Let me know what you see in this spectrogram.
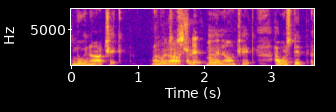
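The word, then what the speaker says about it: Młynarczyk: I did Poland against France, funnily enough, and the Polish goalkeeper was spelt Mlynczarek. You've lost me. Look like Blinkazurek. Pronounced how you do your homework, and I went and checked. It's pronounced Mlynczarek.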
